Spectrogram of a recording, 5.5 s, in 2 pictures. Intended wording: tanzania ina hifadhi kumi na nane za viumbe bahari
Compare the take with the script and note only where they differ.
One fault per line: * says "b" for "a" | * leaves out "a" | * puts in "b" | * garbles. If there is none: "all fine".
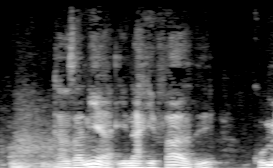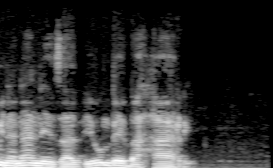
all fine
